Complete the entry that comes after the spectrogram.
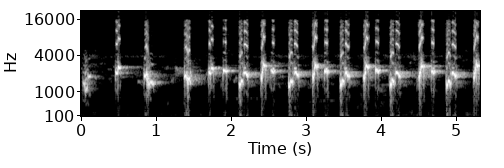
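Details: Sooty-headed bulbul tutor song in the ropelan goklikan style: quick, clear whistled notes alternate high and low, about one and a half per second in loose, uneven rhythm, with no other sounds.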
